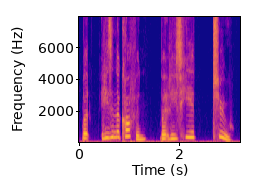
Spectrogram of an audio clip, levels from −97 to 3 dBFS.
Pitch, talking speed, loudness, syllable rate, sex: 290 Hz, 165 wpm, -18 LUFS, 5.0 syllables/s, female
